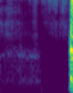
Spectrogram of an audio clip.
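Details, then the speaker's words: Adult podcaster attributing cough to allergies: near silence with faint room noise, then a sudden harsh burst at the very end, the start of a single cough, cut off. "Goddamn cough. Sorry if I lack professionalism during this recording. It's just my allergies killed me, basically."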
